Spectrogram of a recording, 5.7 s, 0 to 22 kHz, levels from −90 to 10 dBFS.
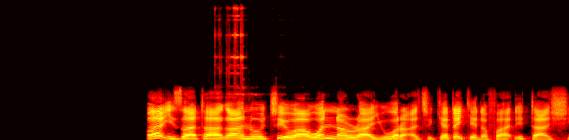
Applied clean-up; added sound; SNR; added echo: neural mask model DeepFilterNet 3.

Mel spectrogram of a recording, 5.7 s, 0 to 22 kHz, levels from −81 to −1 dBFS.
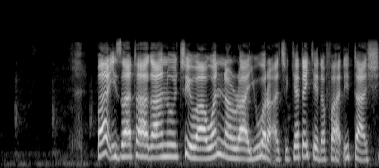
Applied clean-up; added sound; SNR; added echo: none; none; none; none.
